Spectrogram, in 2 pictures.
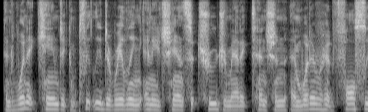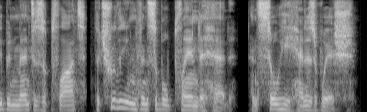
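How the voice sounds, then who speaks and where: A man's voice: mid-range voice, steady tone, brisk, hardly any pauses, a little mellow. A man narrating comic fantasy fiction as a scripted dramatic reading.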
